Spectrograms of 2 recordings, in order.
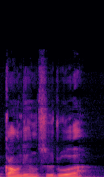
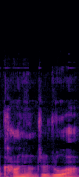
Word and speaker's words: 扛鼎之作: 啊，上期节目我这个纲顶之作这个“ 纲”还读错了，读成了“ 扛鼎之作” 啊！感谢各位听友的指正。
